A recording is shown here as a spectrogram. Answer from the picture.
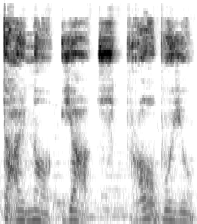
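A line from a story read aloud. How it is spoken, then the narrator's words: Whispered reply. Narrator (Ukrainian): так само пошепки відповів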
